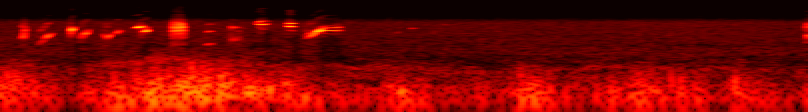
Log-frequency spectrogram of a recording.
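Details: Brief burst of adult European goldfinch (sharef) song: sharp tinkling chirps and a few slurred notes for under two seconds, then mostly quiet with low background noise.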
